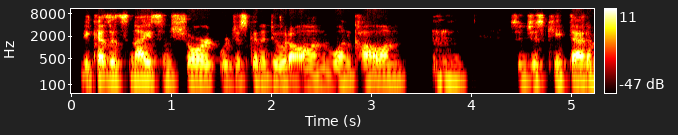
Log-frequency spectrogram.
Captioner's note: cough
